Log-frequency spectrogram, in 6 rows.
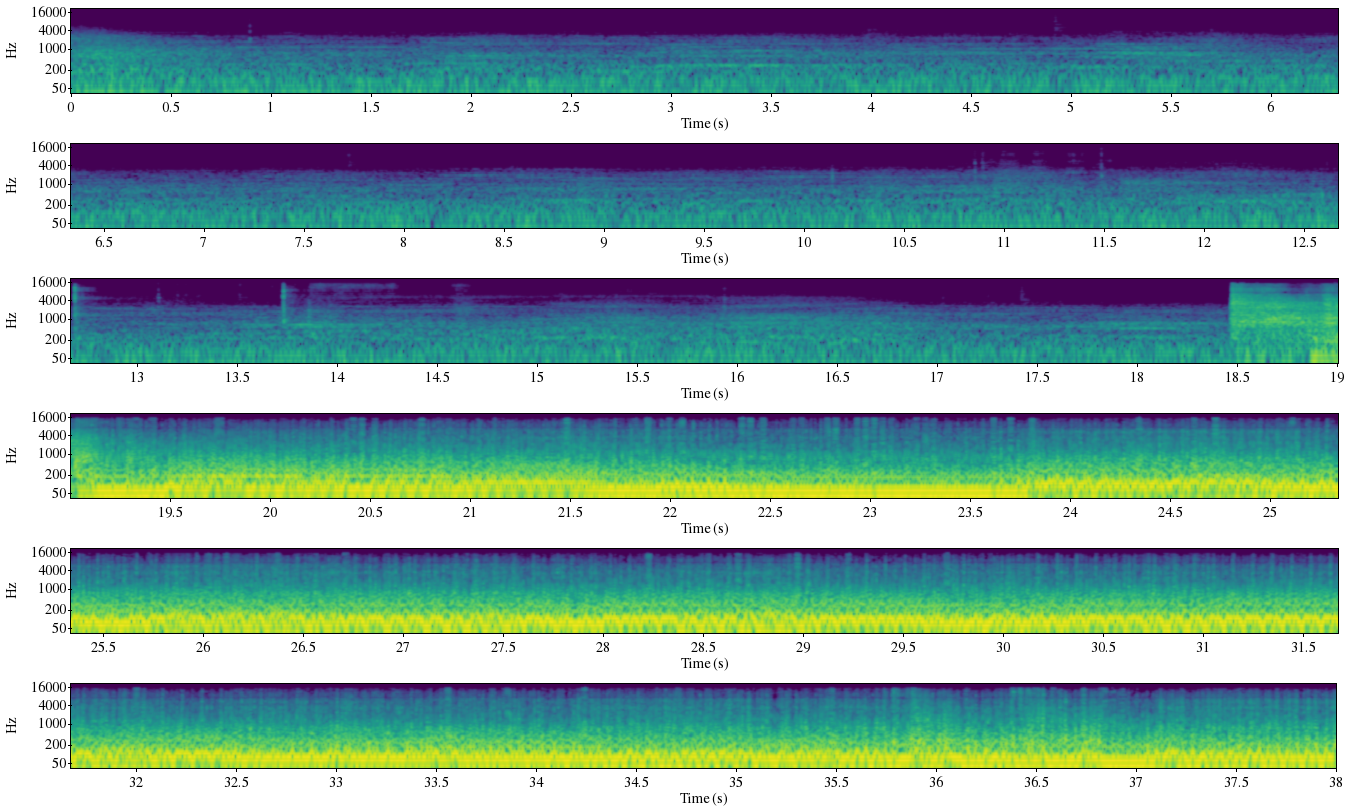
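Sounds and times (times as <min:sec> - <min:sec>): motorcycle starter cranking: 0:18.5 - 0:19.4
motorcycle engine idling: 0:19.0 - 0:38.0.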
